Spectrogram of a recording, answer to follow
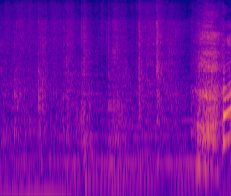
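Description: Cardboard gift box and its packaging being handled and opened: a few soft rustles and light scrapes.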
